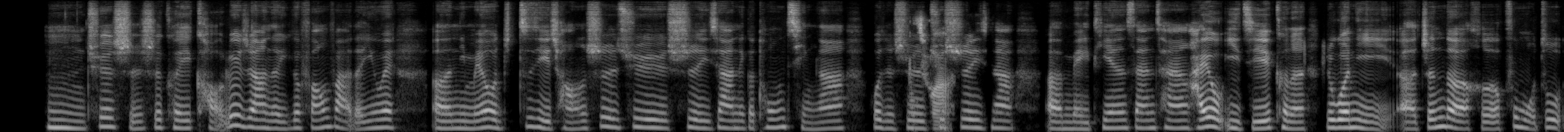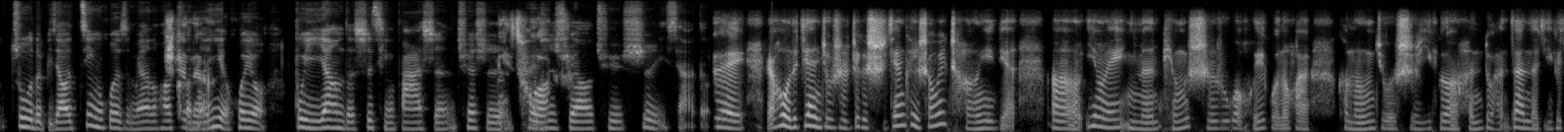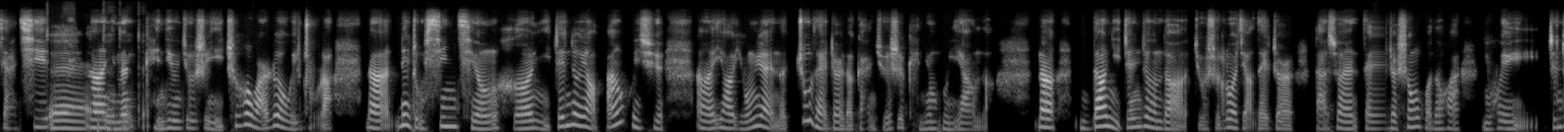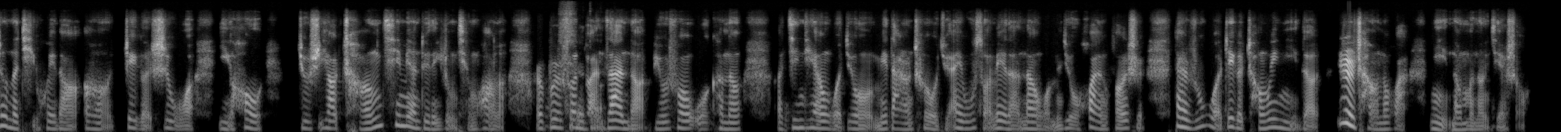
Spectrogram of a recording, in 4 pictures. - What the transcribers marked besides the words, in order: stressed: "日"
- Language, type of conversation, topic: Chinese, advice, 我该回老家还是留在新城市生活？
